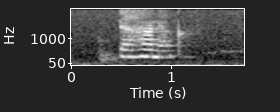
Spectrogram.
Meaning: malachite
- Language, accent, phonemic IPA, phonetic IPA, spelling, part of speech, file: Armenian, Eastern Armenian, /dɑhɑˈnɑk/, [dɑhɑnɑ́k], դահանակ, noun, Hy-դահանակ.ogg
